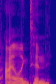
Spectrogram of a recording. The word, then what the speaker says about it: Islington: Today we're reviewing The Strength of You, book two of the Hierarchy series by James Islington. I hope I got his name right. – Is it Islington? Islington? It is. It's James.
